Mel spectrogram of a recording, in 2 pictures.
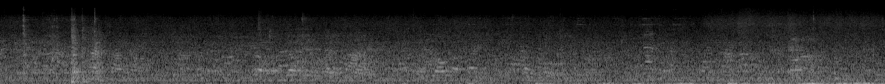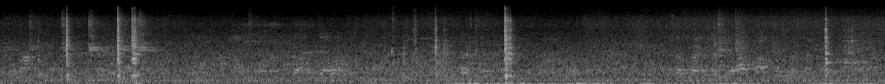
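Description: Utensils clink and knock against metal pots and bowls.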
